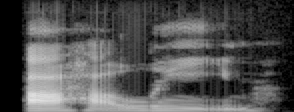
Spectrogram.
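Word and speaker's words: אֲהָלִים: It's pronounced in the Hebrew ahalim.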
